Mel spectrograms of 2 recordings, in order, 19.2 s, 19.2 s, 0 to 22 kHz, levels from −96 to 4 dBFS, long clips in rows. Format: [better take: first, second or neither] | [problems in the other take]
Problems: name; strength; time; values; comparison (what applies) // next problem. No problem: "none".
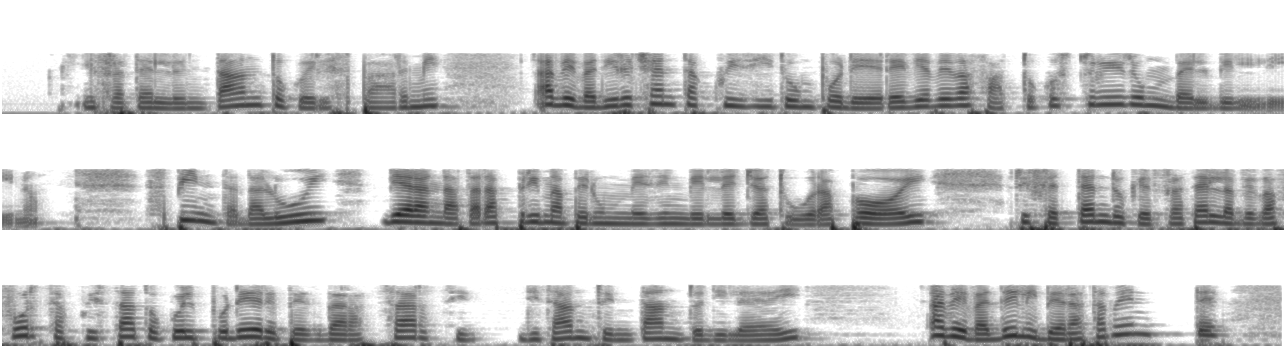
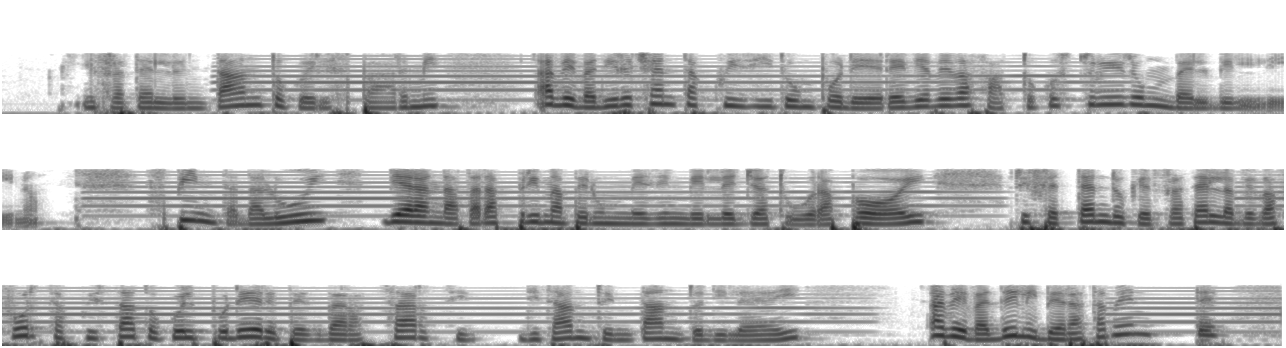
first | background sound (Wind instrument, woodwind instrument); 17 dB below the speech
